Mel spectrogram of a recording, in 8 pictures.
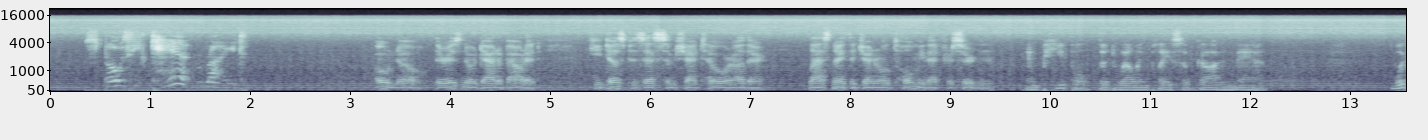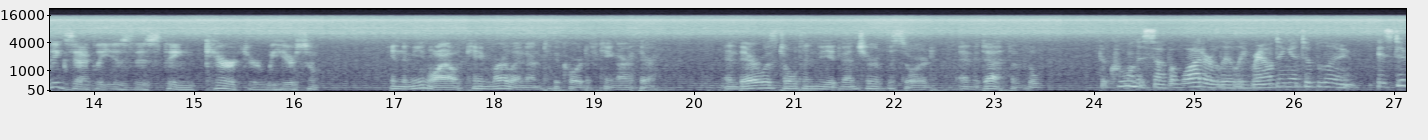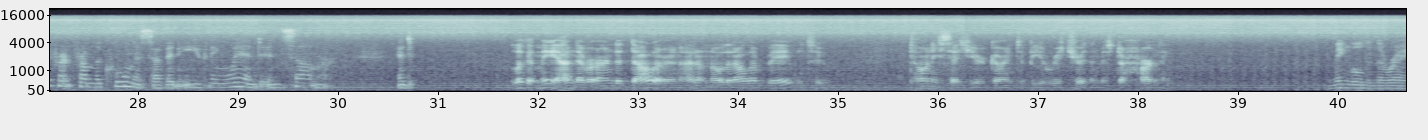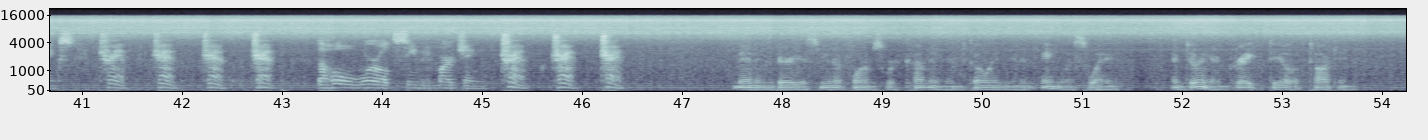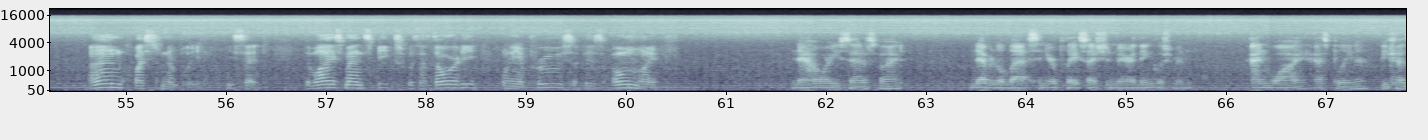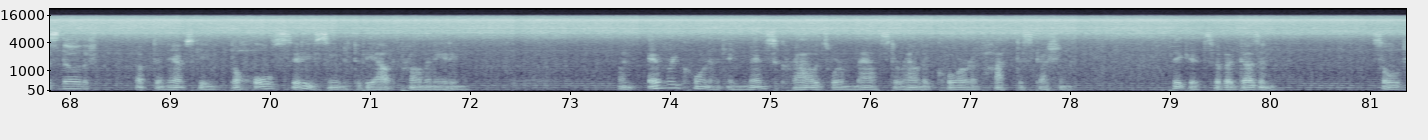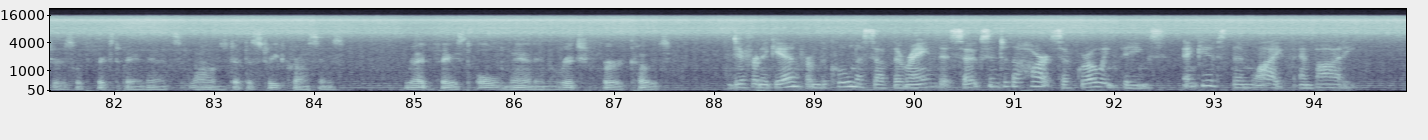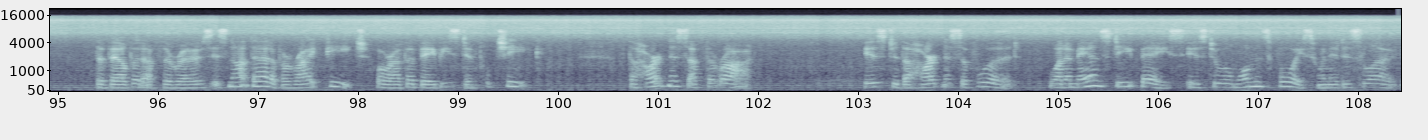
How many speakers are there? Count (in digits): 9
